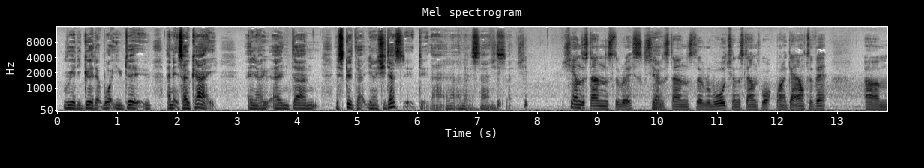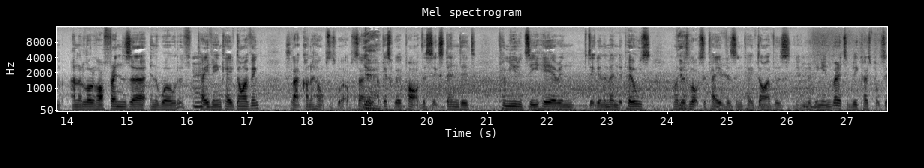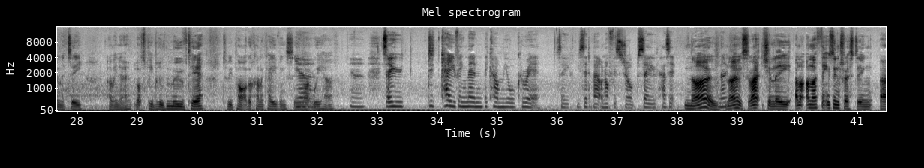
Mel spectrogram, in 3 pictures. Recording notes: We are on location in Cheddar Gorge, a limestone valley in the UK recording on the Ford Custom Transit Nugget.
